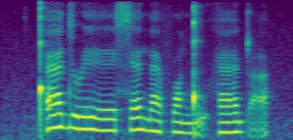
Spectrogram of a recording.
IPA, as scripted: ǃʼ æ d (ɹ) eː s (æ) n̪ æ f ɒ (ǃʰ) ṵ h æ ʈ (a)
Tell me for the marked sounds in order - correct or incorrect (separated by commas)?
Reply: correct, incorrect, incorrect, incorrect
